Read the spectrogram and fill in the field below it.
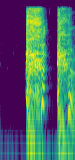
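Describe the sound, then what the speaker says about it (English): One person coughs twice, two short harsh bursts close to the microphone, separated by a brief pause, in an otherwise quiet setting. "Sorry, I'm still coughing quite a bit from last time."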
